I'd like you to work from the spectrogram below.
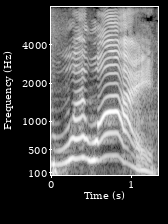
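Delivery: high, drawn-up disbelieving demand; incredulous questioning. Retold or imitated. Husband to wife holding bitten baby, incredulous.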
